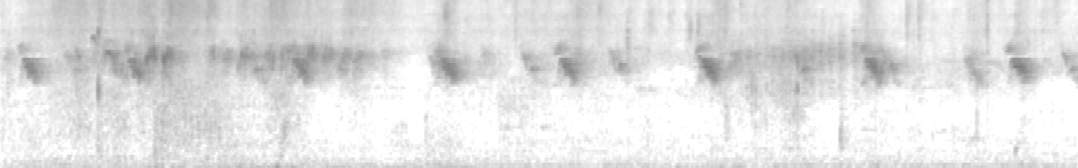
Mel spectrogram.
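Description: Small bird chirping repeatedly: short, high, downward-sweeping chirps about one or two a second, over a low rumble that fades out in the first few seconds.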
